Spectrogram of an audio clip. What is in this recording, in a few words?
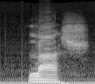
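"lash", Nigerian Pidgin, male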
